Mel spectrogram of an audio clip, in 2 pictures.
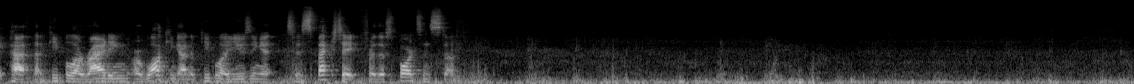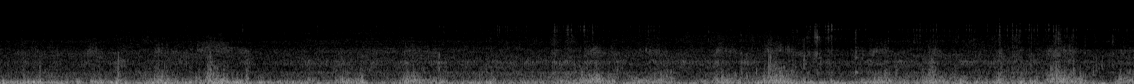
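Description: Bicycle tyres hum on a paved path.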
